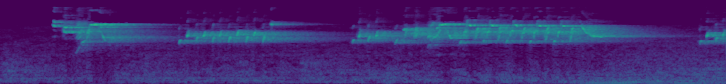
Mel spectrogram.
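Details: European goldfinch in Widani song style, giving repeated high twittering phrases of bright trills and slurred notes, with one long sustained burst in the middle and short breaks between phrases.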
